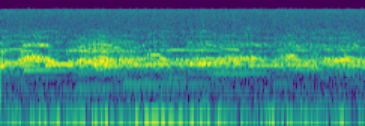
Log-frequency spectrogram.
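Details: Crowd of common cranes newly arrived at their night roost at Pramort on the Baltic Sea, northern Germany, as a red deer stag runs among them; many rolling, bugling calls overlap into one steady, rasping chorus.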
